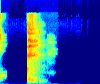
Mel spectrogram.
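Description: A man's short voiced sigh about half a second in, fading away within half a second.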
